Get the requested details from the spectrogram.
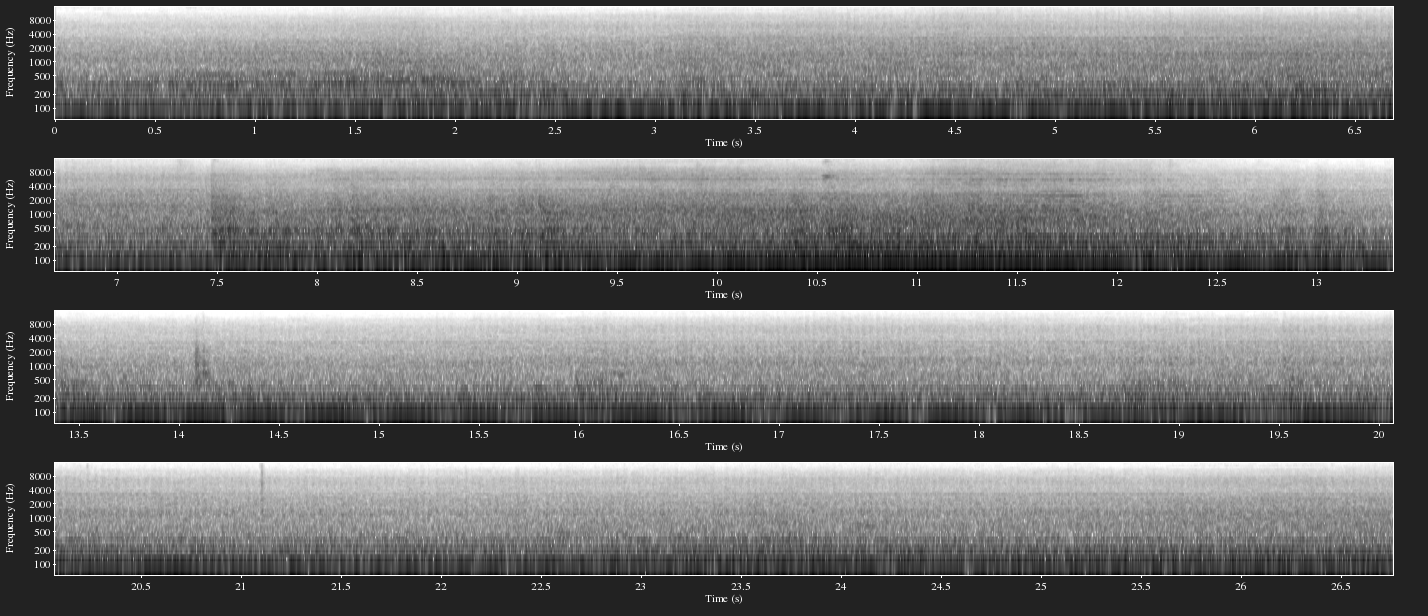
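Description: Wind buffets the microphone outdoors with a steady low rumble.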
